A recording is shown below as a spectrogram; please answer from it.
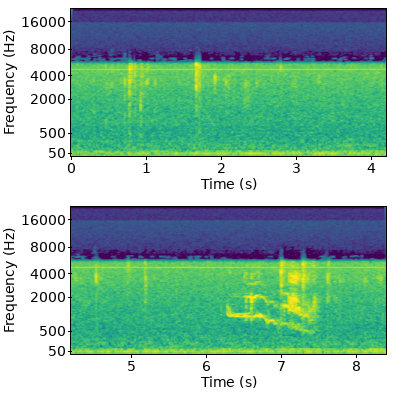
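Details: Near the end, a cat lets out one drawn-out meow that holds steady, then bends and falls away, set against a steady low hum and occasional light taps.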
